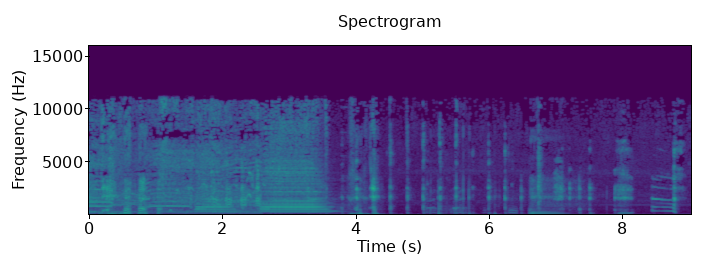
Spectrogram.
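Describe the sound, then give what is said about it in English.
After a brief burst of voices, a loud, sustained train horn blares for a couple of seconds in a played video clip, then cuts off as people start talking over each other. “I found the guy driving the pain train. I sent you the clip.”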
